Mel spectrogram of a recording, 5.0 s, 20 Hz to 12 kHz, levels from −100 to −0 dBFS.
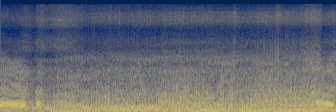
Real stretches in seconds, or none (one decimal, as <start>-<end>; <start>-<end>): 0.0-5.0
